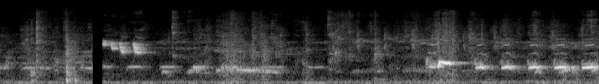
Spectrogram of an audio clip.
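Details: Young Bangkok-line zebra dove: after rustling and a brief higher chirping note, a series of short, even, hollow coos starts up and repeats at a quick, steady pace.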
